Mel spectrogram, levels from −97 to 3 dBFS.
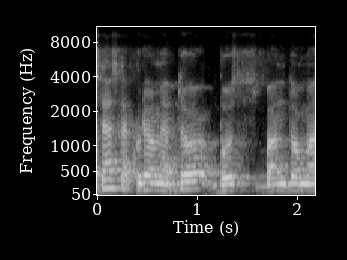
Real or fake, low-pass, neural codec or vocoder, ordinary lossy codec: real; 7.2 kHz; none; Opus, 24 kbps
